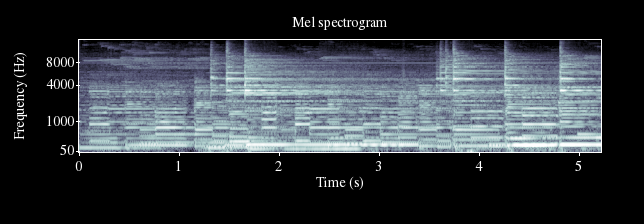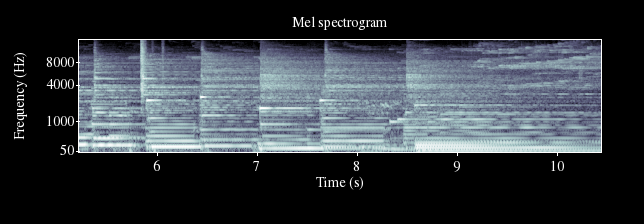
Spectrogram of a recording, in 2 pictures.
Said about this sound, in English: And little chimes.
